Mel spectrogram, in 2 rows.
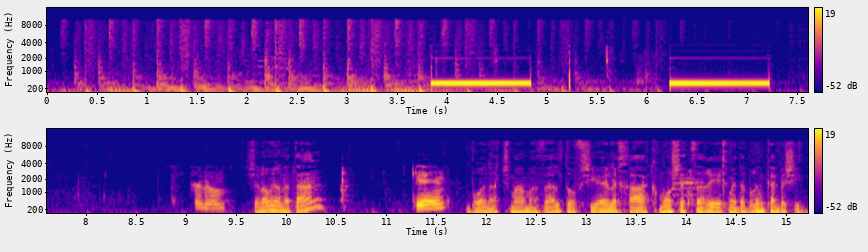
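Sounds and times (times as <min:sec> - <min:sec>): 
rhythmic music: 0:00.1 - 0:06.5
telephone ringback tone in a live radio studio: 0:03.8 - 0:04.9, 0:06.2 - 0:07.2
speech: 0:09.4 - 0:10.5, 0:11.3 - 0:15.2.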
